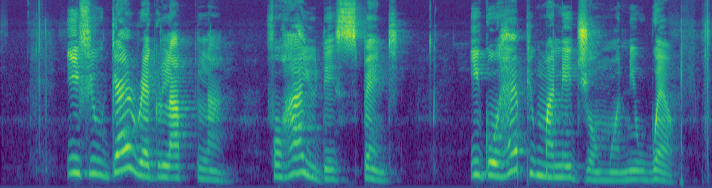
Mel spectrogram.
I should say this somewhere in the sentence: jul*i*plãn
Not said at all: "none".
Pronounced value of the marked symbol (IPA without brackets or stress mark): a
